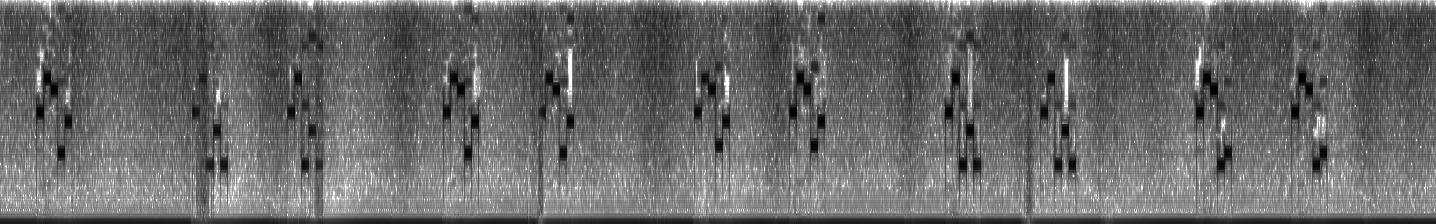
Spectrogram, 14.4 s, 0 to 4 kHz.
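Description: Five-tone selective call (ZVEI), heard as quick runs of five tones, tones of about 80 ms. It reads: 88037 88161 88037 88037 88047 88047 88161 88161 88013 88013
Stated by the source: ZVEI five-tone selective call received on SDR.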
